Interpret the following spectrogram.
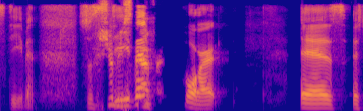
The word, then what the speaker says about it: Stephen: Not Stefan. It's Stephen. It's true. We talked about this last week. It's spelled with a PH, but it's pronounced Steven.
